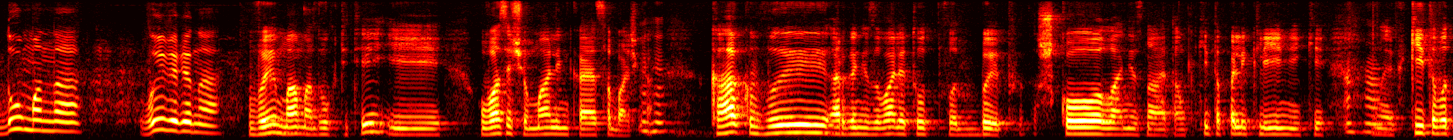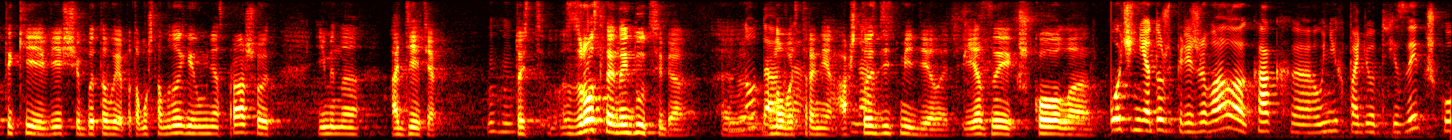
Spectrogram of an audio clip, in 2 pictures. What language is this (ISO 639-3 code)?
rus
